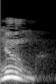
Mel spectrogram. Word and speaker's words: Khnum: One, I don't know if I'm pronouncing it correctly, but K-H-N-U-M, Num.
